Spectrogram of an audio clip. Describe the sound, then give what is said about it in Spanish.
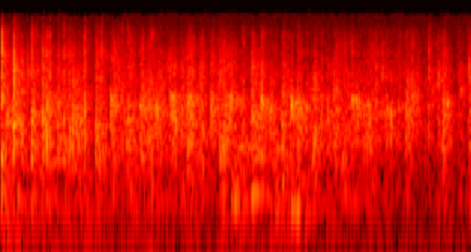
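A church audience breaks into sustained applause for God, a dense steady wash of many hands clapping at once with no gaps, fairly loud throughout. “Dale un aplauso a Dios.”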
